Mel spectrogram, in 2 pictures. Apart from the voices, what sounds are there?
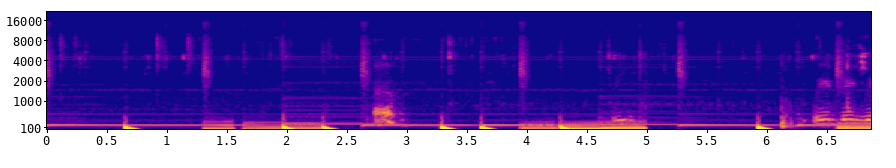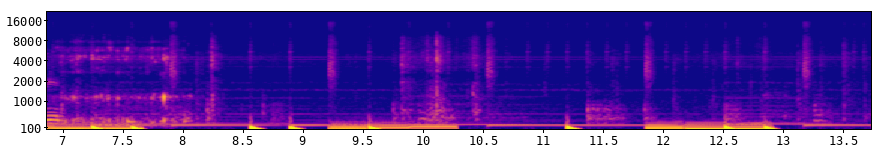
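water bubbling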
